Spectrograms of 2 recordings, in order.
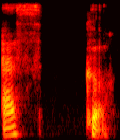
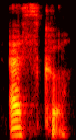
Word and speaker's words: est-ce que: It's pronounced S-que, that entire thing, S-que.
